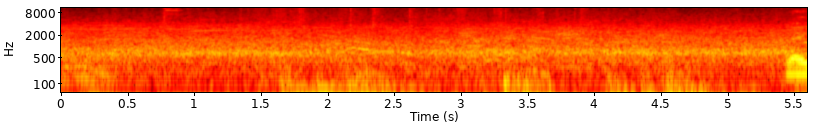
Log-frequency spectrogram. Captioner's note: crowd Noises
